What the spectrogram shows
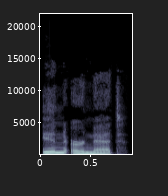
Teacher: The T sound gets softer or disappears. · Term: dropped sounds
